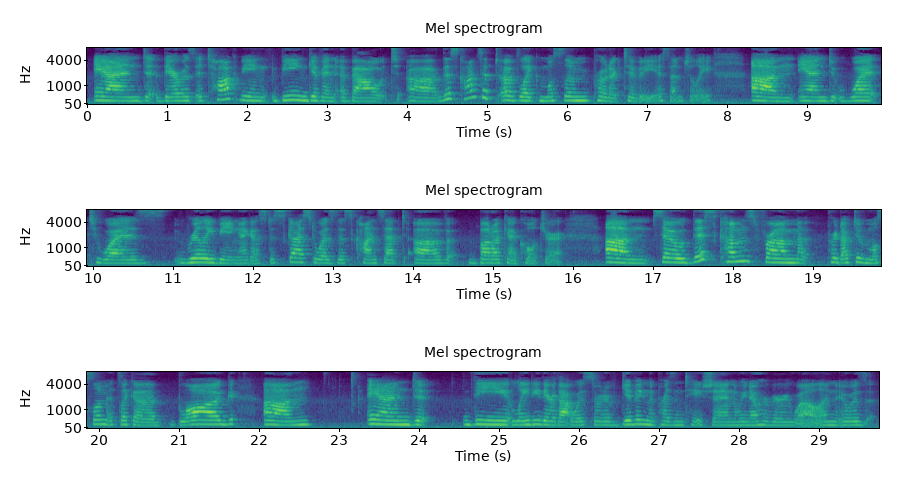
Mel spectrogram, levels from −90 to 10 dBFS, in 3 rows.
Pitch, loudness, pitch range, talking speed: 195 Hz, -19 LUFS, 185-215 Hz, 125 wpm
